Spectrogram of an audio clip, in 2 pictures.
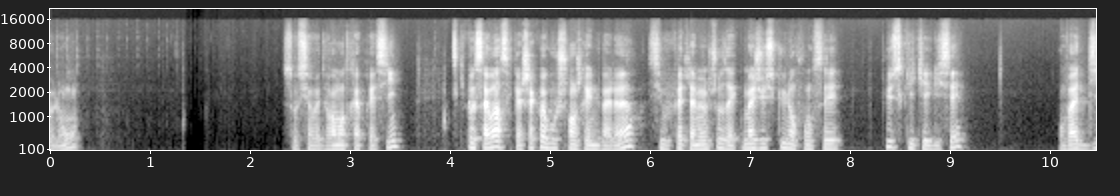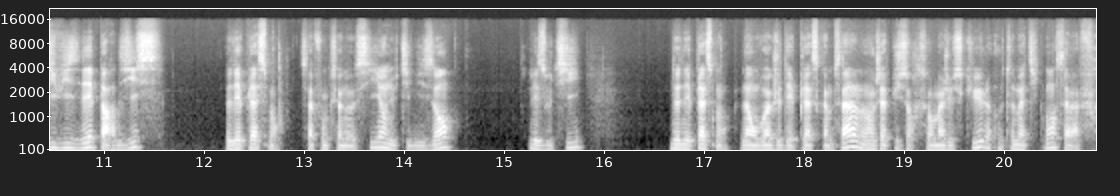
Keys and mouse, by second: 0.0 click, 0.2 click, 0.4 click, 0.6 click, 0.8 click, 1.0 click, 1.8-4.0 drag, 8.8-12.8 shift+drag, 14.5 click, 17.3-18.8 drag, 18.8-20.9 shift+middle drag.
